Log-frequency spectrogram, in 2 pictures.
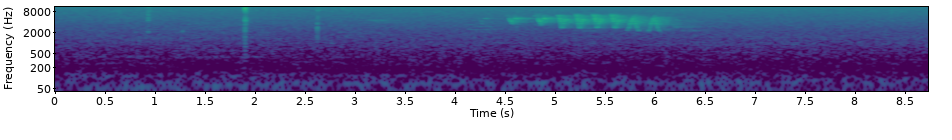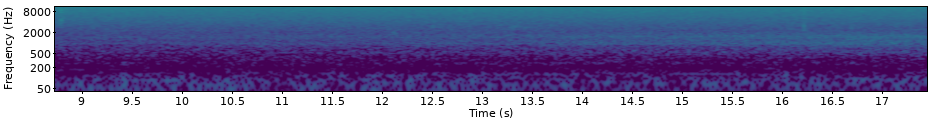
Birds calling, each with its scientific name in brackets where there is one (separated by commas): Northern Waterthrush (Parkesia noveboracensis)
